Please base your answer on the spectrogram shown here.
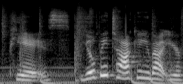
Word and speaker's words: pies: So this is kind of spelled like pie in English. So maybe a fun way to remember this is that on each foot you have 2 pies, but it's pronounced pies.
